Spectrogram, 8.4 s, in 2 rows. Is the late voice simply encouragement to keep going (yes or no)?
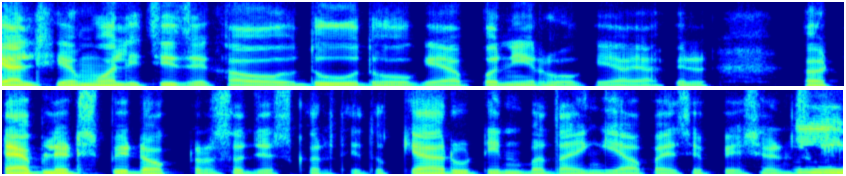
no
